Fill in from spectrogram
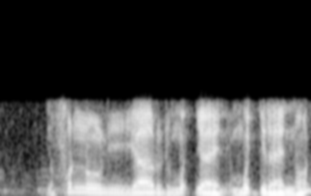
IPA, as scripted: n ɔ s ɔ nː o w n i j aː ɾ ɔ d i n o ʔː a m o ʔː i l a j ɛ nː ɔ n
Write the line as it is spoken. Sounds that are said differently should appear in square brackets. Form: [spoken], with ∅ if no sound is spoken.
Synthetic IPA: n ɔ [f] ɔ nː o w n i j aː ɾ [u] d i [m] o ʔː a m o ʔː i [ɾ] a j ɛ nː ɔ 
